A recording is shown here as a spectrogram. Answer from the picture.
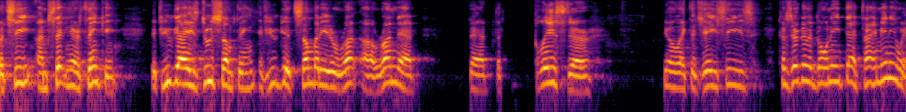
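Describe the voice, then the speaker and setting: With a Wisconsin accent, a man talks at a fairly slow pace and a high pitch for a man. His intonation is lively, broken by long, frequent pauses. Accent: Upper Midwest (Wisconsin). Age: 80s+. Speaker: public commenter. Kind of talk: public comment. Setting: council meeting chamber. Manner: rambling, halting.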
